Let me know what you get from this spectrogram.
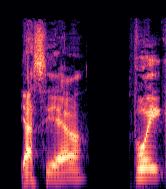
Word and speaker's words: Yasiel Puig: Do you think we're getting, you want to just jump right into, what is it, Yasiel? Puig.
